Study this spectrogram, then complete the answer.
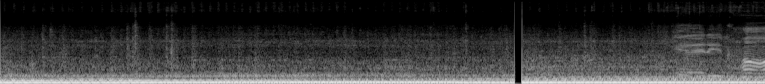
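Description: A Jeep CJ with a 1-ton LS engine swap running loud and close, a deep steady rumble with a brief cut near the end before it carries on.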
